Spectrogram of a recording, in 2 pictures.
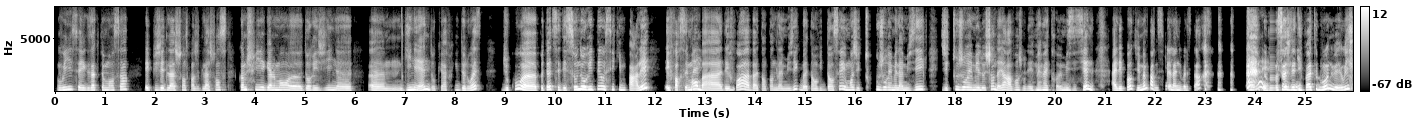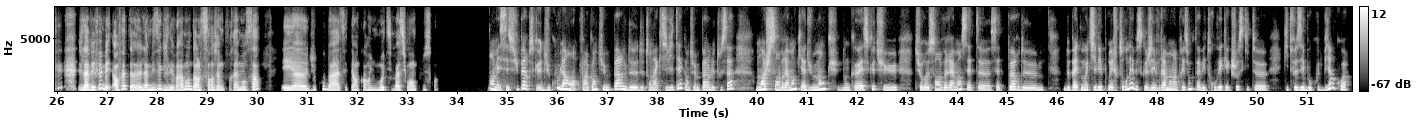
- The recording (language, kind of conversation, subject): French, advice, Comment remplacer mes mauvaises habitudes par de nouvelles routines durables sans tout changer brutalement ?
- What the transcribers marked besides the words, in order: laughing while speaking: "même être"; tapping; laugh; laughing while speaking: "oui"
